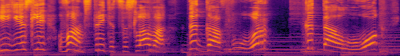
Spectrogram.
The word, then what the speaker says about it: договор: слово так долго сбор ударение на последний слог договор а во множественном числе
